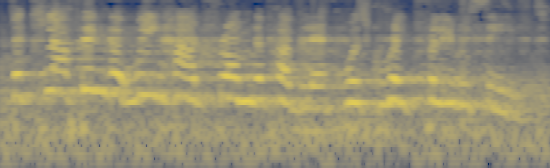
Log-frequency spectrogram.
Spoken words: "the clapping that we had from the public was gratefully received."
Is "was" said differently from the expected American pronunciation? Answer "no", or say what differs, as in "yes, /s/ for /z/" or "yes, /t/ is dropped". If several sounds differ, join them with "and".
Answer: no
